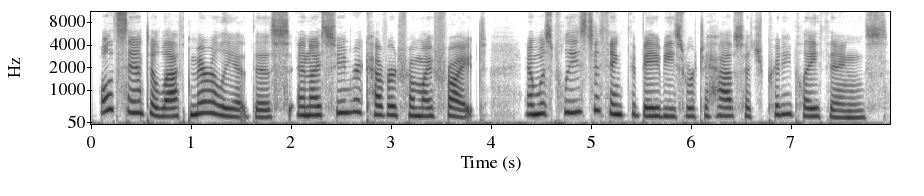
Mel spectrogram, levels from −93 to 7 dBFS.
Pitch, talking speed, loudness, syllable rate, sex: 265 Hz, 195 wpm, -16 LUFS, 5.2 syllables/s, female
